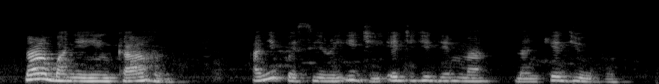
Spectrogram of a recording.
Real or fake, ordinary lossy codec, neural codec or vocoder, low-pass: real; none; none; 7.2 kHz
